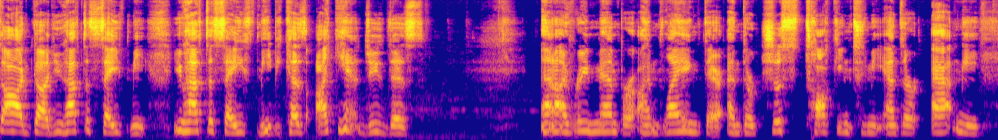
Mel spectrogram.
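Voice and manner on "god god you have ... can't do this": put-on desperate, crying-out tone. Retelling lying in bed at night: imitating crying out to God. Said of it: "I'm crying out to God".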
